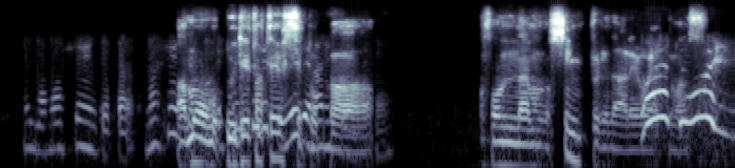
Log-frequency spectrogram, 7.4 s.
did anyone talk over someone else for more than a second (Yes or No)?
Yes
